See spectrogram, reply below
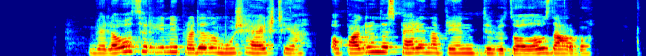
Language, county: Lithuanian, Kaunas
